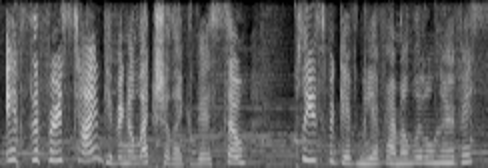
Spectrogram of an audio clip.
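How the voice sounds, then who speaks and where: A woman voices a young female genius scientist in a visual novel dub. The voice is high and very expressive, poised and polite like a lecturer, with music clearly behind it. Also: fairly quick. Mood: polite, slightly nervous.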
